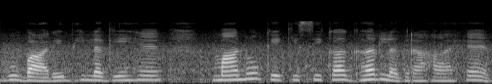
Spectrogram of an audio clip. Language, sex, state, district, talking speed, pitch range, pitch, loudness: Hindi, female, Punjab, Fazilka, 145 wpm, 180-215 Hz, 200 Hz, -19 LUFS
